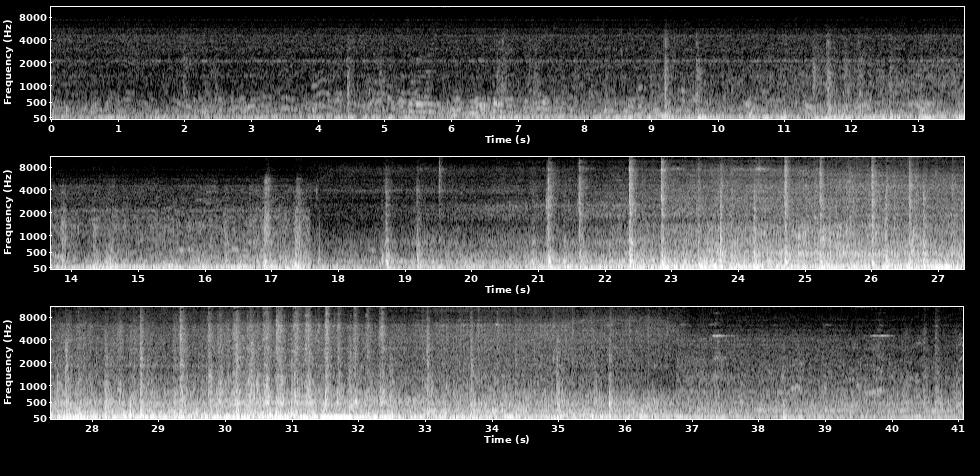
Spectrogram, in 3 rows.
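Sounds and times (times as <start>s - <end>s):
train rumbling: 0.0s - 41.0s
train wheels clicking over rail joints: 9.2s - 17.8s, 18.5s - 37.6s.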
